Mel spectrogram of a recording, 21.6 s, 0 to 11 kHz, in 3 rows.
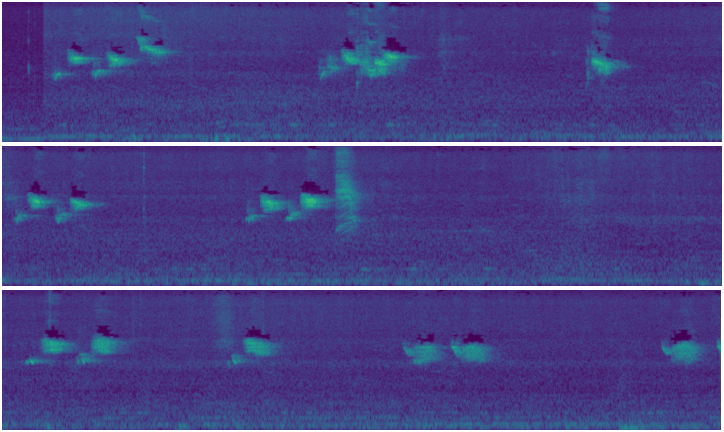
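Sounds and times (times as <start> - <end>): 
tropical mockingbird singing: 0.5 - 1.8, 3.1 - 4.2, 5.8 - 6.4, 7.1 - 8.3, 9.6 - 11.2, 14.6 - 15.7, 16.7 - 17.2, 18.4 - 19.4, 21.0 - 21.5.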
